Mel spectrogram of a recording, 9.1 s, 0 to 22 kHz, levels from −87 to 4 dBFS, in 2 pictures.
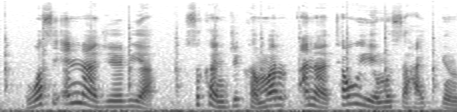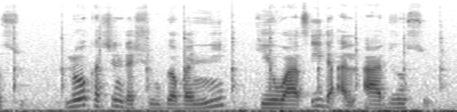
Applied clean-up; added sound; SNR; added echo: none; Clock; 1 dB; none.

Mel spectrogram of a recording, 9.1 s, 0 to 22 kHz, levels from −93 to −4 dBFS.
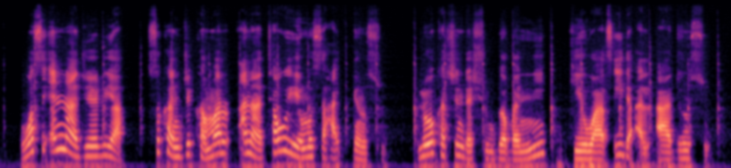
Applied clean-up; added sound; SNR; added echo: neural mask model RNNoise.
